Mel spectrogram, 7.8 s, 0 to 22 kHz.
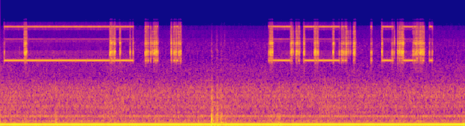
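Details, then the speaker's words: Datsun 280Z ignition switch continuity test as the key is turned: the tester beep cuts in and out in ragged bursts from trashed contacts. These are blamed for starter clicking, ECU resets while cranking and rich running. "you can just hear how nasty and whatever the contact in there is in there it's completely just trashed"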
